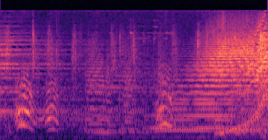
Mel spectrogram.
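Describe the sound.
A dog tracking a scent trail gives a few short, high yelping barks, unevenly spaced over a few seconds, followed by a swell of broad rushing noise.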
